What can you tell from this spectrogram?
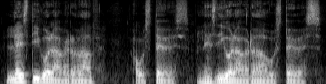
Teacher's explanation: es muy típico en Chile que la D se pierda cuando se encuentra entre vocales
